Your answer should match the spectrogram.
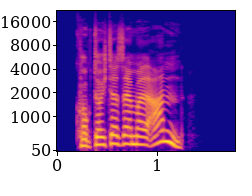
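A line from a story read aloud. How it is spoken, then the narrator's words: Calling out. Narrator (German): rief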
